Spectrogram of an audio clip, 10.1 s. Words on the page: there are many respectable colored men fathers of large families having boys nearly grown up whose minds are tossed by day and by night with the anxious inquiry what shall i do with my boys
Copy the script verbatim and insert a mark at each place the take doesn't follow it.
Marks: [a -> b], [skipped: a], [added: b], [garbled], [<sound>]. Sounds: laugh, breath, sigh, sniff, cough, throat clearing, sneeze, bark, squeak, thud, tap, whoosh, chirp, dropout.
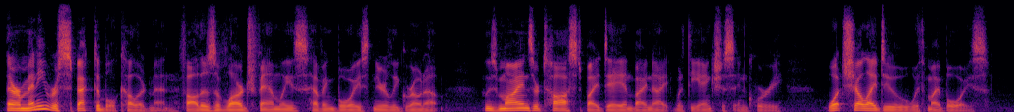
there are many respectable colored men fathers of large families having boys nearly grown up whose minds are tossed by day and by night with the anxious inquiry what shall i do with my boys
